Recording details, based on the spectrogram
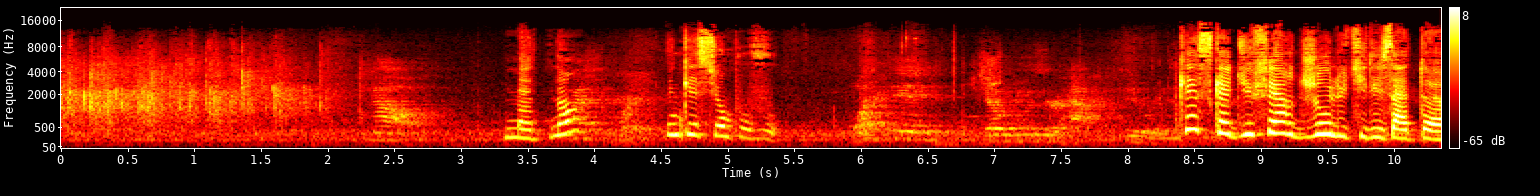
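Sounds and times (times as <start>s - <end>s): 
applause from a small group: 0.0s - 2.2s
speech: 2.4s - 10.3s.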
